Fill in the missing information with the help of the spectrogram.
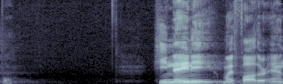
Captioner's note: Hebrew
